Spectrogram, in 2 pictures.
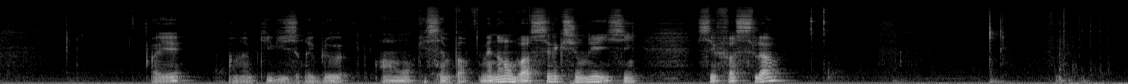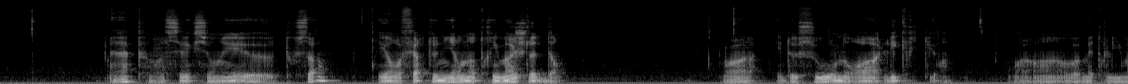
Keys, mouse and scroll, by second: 0.6 Tab, 3.5 Tab, 6.1 a, 8.1 click, 9.8 b, 11.6-18.7 drag.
